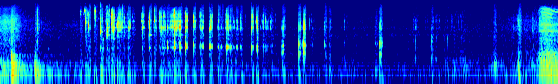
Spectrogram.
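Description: Beer poured from an already opened bottle, heard faintly as many small splashing drips and gurgles that come in irregular bursts, swelling into a denser pour near the end.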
